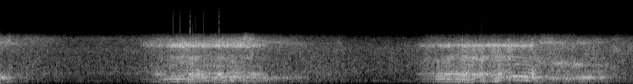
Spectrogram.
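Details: Adult snoring, two long harsh rasping snores about three seconds apart, each on an in-breath, recorded in Kochi, Kerala, India (koorkkam vali).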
